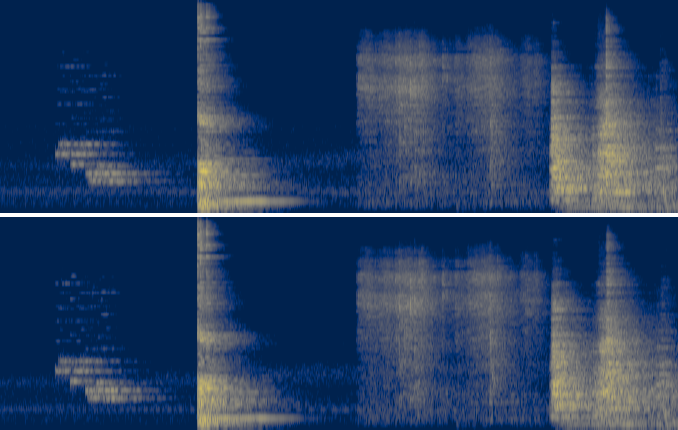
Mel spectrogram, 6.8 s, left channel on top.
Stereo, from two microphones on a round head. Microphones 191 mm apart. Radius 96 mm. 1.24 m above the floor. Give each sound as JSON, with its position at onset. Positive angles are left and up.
{"t": 0.6, "sound": "a ringtone", "side_deg": -50, "distance_m": 1.8}
{"t": 2.0, "sound": "a clunk", "side_deg": -15, "distance_m": 0.5}
{"t": 3.6, "sound": "footsteps", "side_deg": -5, "distance_m": 1.2}
{"t": 5.5, "sound": "a sliding door", "side_deg": 30, "distance_m": 1.7}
